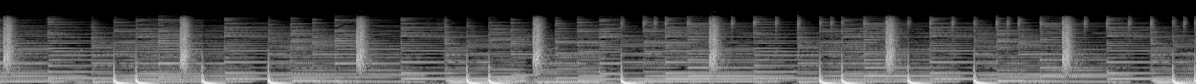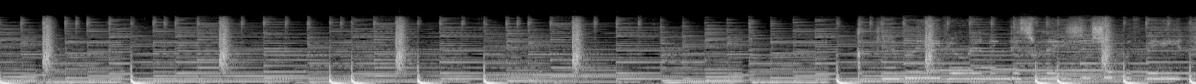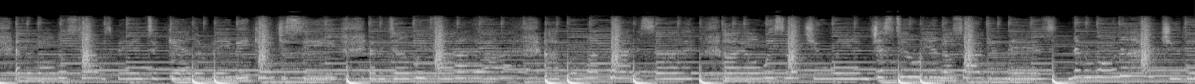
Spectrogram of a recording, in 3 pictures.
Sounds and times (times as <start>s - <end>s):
Music: 0.0s - 35.8s.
